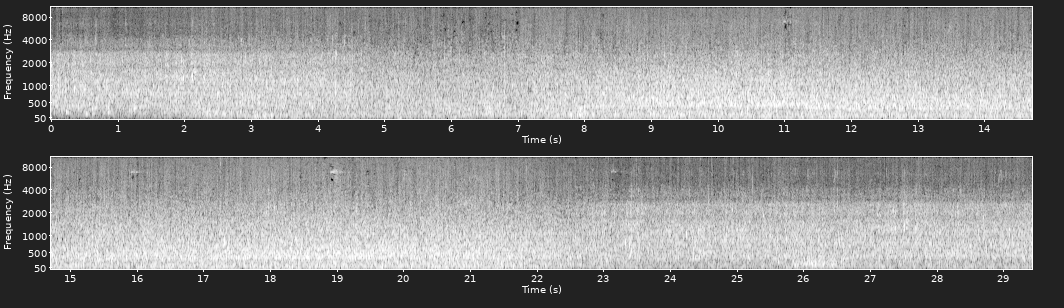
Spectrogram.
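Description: Running water flowing steadily, an unbroken rush like a stream, swelling slightly in the middle.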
